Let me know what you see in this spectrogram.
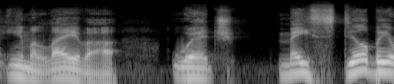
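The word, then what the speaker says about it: Iamaleava: So at one point in time, I used to say Amaleva, which I think turned out to be wrong. Now I say Imaleva, which may still be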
